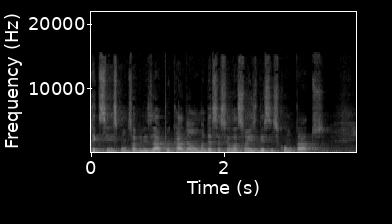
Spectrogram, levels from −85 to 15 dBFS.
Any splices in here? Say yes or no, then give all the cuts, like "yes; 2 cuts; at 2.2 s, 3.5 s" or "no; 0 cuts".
no; 0 cuts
